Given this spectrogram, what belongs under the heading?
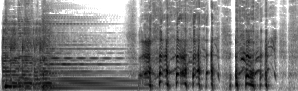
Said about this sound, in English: that cough is still sounding bad. Have you tried the cough medicine I use?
